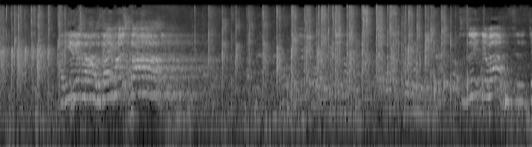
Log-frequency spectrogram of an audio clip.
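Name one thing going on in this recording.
A young girl speaks with animation through a microphone, heard over loudspeakers.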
